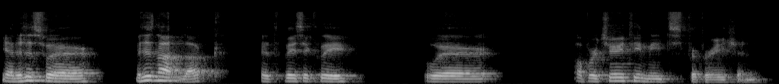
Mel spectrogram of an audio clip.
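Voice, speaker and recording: A man's voice: mid-range voice, unhurried, a little mellow. A man as a podcast guest, confidently explaining his views with punchy lines in casual chat. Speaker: guest, host's boyfriend. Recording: echoey room.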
